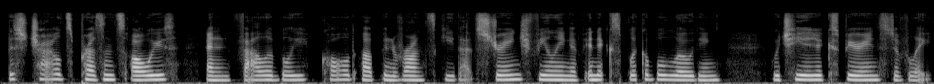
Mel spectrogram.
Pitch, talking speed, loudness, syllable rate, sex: 210 Hz, 140 wpm, -19 LUFS, 4.9 syllables/s, female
